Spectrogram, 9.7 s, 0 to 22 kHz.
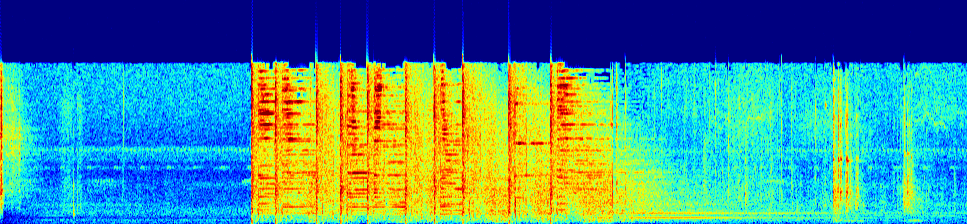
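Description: Rapid string of sharp impulsive shots from an HK VP9 pistol, about a dozen close, loud cracks fired in quick succession, then ringing fading out with faint later pops.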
